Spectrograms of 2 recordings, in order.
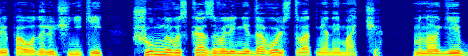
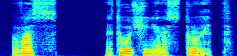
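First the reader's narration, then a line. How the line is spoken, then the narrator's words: Unusually gentle female voice. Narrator (Russian): произнесла профессор МакГонагал непривычно мягким тоном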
